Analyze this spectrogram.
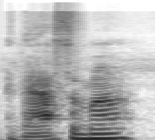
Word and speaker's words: anathema: And this word is anathema. Is that how you pronounce it? That's right.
